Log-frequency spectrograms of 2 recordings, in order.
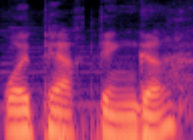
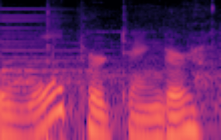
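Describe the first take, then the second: First: The name is said with German pronunciation. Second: The name is said with English pronunciation.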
